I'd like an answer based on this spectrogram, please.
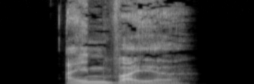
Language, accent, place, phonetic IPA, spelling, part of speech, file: German, Germany, Berlin, [ˈaɪ̯nˌvaɪ̯ə], einweihe, verb, De-einweihe.ogg
- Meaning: inflection of einweihen: 1. first-person singular dependent present 2. first/third-person singular dependent subjunctive I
